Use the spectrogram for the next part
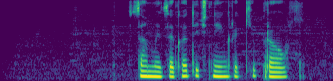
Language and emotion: Russian, neutral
